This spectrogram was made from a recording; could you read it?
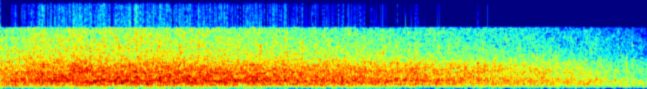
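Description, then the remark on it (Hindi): A crowd applauds in a dense, continuous wash of clapping that holds steady and loud for several seconds, then tapers off slightly at the end, with no voices over it. “ताली बजाना तो आता है ना, वो भी भूल गए।”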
